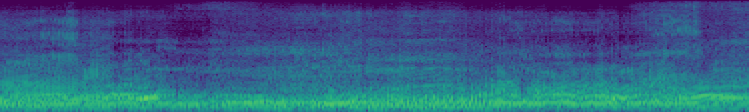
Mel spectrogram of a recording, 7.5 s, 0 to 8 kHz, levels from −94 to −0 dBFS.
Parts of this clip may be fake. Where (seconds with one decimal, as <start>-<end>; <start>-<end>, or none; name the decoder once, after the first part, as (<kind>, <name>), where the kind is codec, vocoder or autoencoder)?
1.1-2.1 (vocoder, HiFi-GAN); 2.9-3.5; 5.0-6.7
